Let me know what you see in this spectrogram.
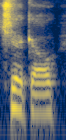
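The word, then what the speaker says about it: Chico: uh Grouch show and Cho and it is pronounced Cho.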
